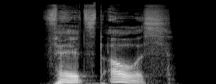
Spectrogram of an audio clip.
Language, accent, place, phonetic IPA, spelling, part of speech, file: German, Germany, Berlin, [ˌfɛlst ˈaʊ̯s], fällst aus, verb, De-fällst aus.ogg
- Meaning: second-person singular present of ausfallen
